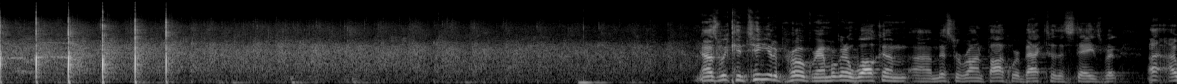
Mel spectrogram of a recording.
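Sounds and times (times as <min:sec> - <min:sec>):
round of applause: 0:00.0 - 0:07.8
speech: 0:07.0 - 0:11.7.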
